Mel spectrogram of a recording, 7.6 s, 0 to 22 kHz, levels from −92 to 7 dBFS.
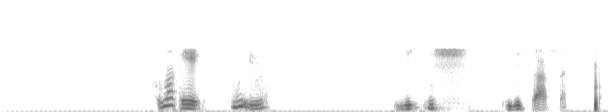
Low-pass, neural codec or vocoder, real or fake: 3.6 kHz; codec, 16 kHz in and 24 kHz out, 0.4 kbps, LongCat-Audio-Codec, four codebook decoder; fake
